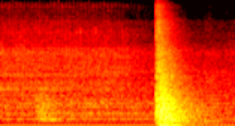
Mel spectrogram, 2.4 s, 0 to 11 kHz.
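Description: The hood of a 2013 Toyota RAV4 being slammed shut about one and a half seconds in, a single loud bang, over the steady idle of its 2.5-litre four-cylinder engine.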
